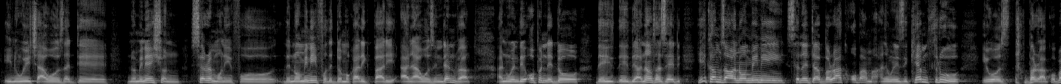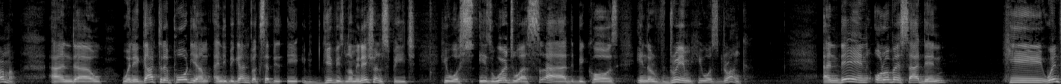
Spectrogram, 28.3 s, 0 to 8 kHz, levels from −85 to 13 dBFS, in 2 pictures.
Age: 30-49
